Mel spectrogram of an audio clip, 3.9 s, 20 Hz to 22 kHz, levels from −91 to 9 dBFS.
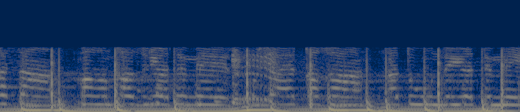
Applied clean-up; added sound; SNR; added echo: none; Walk, footsteps; 9 dB; none.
